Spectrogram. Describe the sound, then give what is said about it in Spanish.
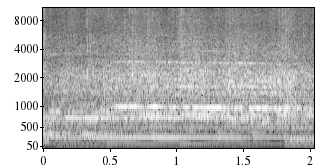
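A church audience applauds the Lord in a steady, continuous wash of clapping that fills the whole moment, with sustained musical tones humming beneath it. “Dale el aplauso al Señor, vamos, ponte de pie.”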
